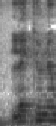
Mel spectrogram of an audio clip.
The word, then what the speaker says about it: lacunae: पहला वर्ड है लेक्यूनाए, लेक्यूनाए बोलते हैं इसको, लेक्यूना.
